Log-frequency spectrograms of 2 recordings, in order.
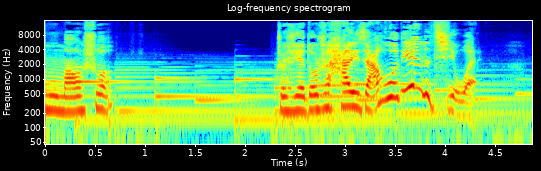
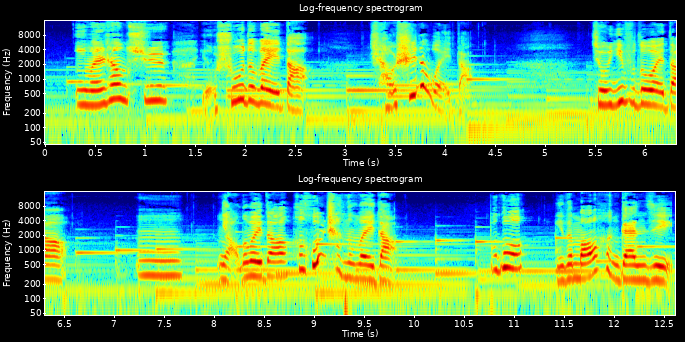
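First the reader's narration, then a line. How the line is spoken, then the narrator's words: Smiling. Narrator (Chinese): 布布丽娜笑了笑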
